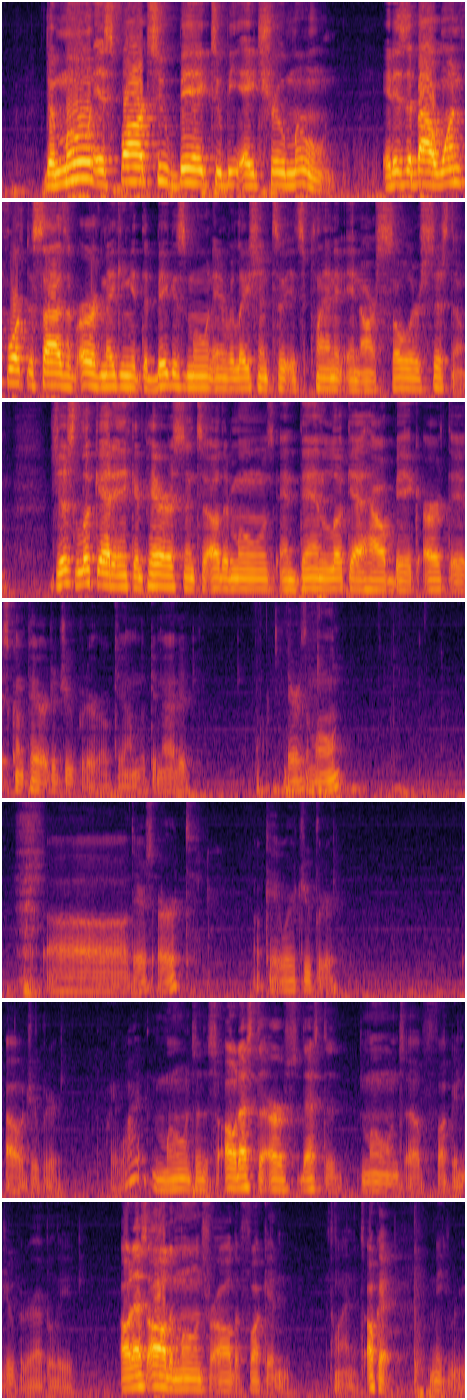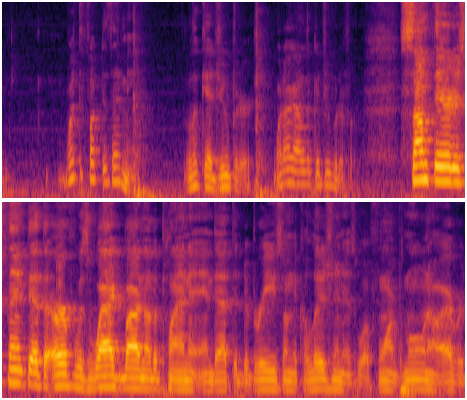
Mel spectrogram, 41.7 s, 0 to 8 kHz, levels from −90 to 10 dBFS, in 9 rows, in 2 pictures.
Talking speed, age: 205 wpm, 20-39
